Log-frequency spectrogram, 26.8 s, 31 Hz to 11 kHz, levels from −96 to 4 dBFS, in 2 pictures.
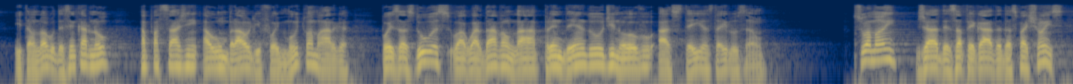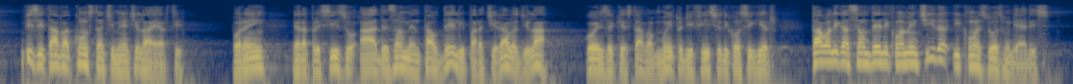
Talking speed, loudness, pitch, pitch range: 145 wpm, -23 LUFS, 95 Hz, 80-115 Hz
